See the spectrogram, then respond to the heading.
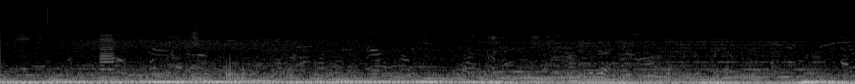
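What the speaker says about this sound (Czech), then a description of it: "Lehký obrněný automobil vyráběný závodem KAS." A light armored car armed with a machine gun and built by KAS drives at a World War II battle reenactment, its low engine rumble steady under a voice talking over it.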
